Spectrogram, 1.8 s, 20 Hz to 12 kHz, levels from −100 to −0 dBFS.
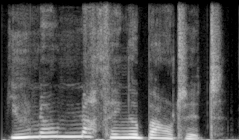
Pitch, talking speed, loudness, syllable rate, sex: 280 Hz, 165 wpm, -16 LUFS, 4.3 syllables/s, female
